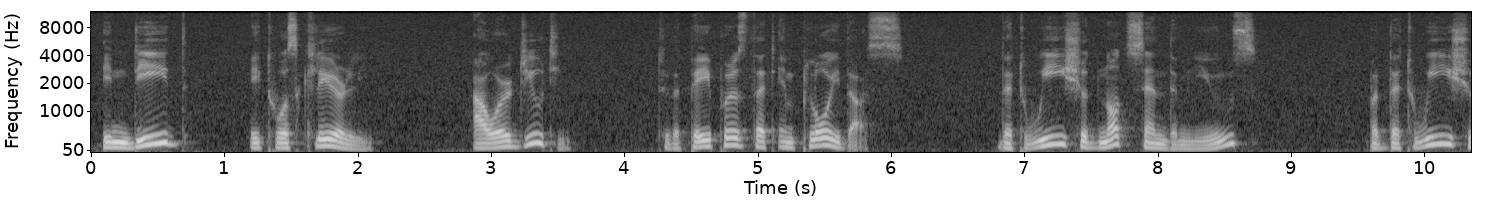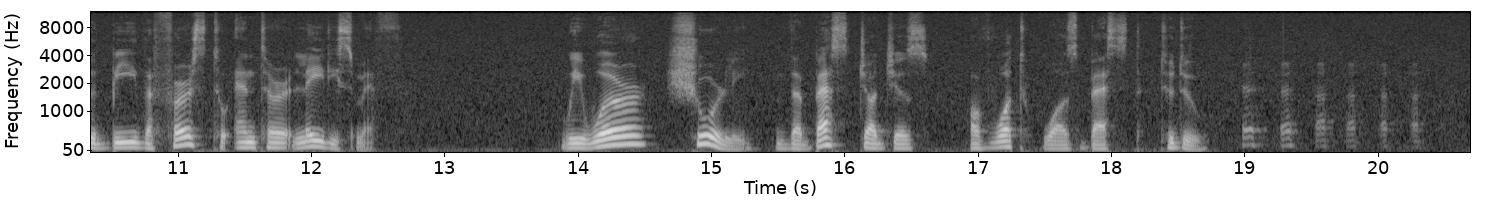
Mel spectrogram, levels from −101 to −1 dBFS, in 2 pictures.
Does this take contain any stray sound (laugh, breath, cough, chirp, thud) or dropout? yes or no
yes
